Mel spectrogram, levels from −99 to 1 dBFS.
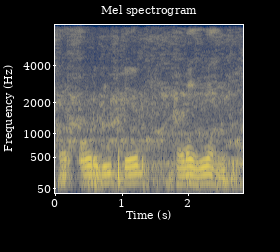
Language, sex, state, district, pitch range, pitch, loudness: Hindi, male, Uttar Pradesh, Saharanpur, 110-120 Hz, 115 Hz, -17 LUFS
